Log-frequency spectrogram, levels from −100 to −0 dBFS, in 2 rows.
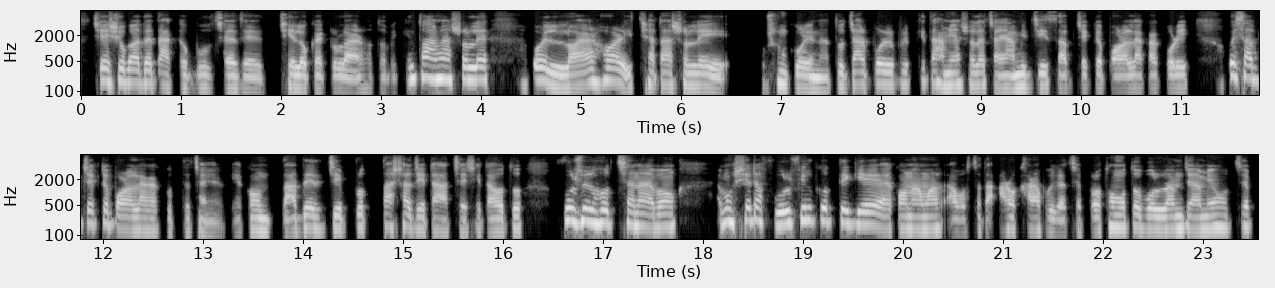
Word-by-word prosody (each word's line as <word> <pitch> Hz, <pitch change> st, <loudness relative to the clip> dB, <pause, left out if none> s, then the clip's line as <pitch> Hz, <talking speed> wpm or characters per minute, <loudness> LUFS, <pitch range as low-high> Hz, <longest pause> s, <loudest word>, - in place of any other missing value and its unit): সেই 175 Hz, -1 st, +2 dB
সুবাদে 160 Hz, -2 st, +2 dB
তাকে 125 Hz, -2 st, -3 dB
বলছে 120 Hz, -1 st, -4 dB
যে 110 Hz, -, -1 dB, 0.3 s
ছেলেওকে 120 Hz, -3 st, +2 dB
একটু 115 Hz, -, -8 dB
lawyer 100 Hz, 0 st, +3 dB
হতে 110 Hz, -, -22 dB
হবে। 210 Hz, -, -18 dB
কিন্তু 195 Hz, +3 st, 0 dB
আমি 195 Hz, +1 st, +5 dB
আসলে 185 Hz, 0 st, +4 dB, 0.5 s
ওই 180 Hz, -, +5 dB, 0.2 s
lawyer 135 Hz, +6 st, +2 dB
হওয়ার 175 Hz, -2 st, +2 dB
ইচ্ছাটা 145 Hz, +2 st, -4 dB
আসলে 135 Hz, -1 st, +1 dB, 0.6 s
পোষণ 140 Hz, +2 st, -3 dB
করি 120 Hz, -2 st, +3 dB
না। -, -, -1 dB
তো -, -, -3 dB
যার 145 Hz, 0 st, 0 dB
পরিপ্রেক্ষিতে 145 Hz, +2 st, -1 dB
আমি 135 Hz, 0 st, +2 dB
আসলে 135 Hz, -1 st, -2 dB
চাই 120 Hz, -, 0 dB
আমি 125 Hz, +2 st, +4 dB
যে 135 Hz, -, 0 dB
subject 125 Hz, 0 st, -3 dB
এ -, -, -3 dB
পড়ালেখা 115 Hz, +1 st, +1 dB
করি 125 Hz, -, +2 dB, 0.5 s
ওই 230 Hz, -, +6 dB
subject 185 Hz, -2 st, -1 dB
এ -, -, -1 dB
পড়ালেখা 130 Hz, -2 st, +2 dB
করতে 120 Hz, 0 st, -13 dB
চাই 120 Hz, -, -4 dB
আরকি। 95 Hz, -, -25 dB
এখন 130 Hz, +1 st, +1 dB, 0.2 s
তাদের 145 Hz, +3 st, +2 dB, 0.2 s
যে 145 Hz, -, +3 dB
প্রত্যাশা 155 Hz, +1 st, -2 dB
যেটা 130 Hz, -1 st, -1 dB
আছে -, -, -8 dB
সেটাও 125 Hz, -2 st, 0 dB
তো 140 Hz, -, +3 dB, 0.4 s
fulfill 215 Hz, -1 st, +4 dB
হচ্ছে 190 Hz, 0 st, 0 dB
না 165 Hz, -, +2 dB
এবং, 155 Hz, +1 st, +2 dB, 0.5 s
এবং 205 Hz, +3 st, +2 dB
সেটা 225 Hz, 0 st, +1 dB
fulfill 185 Hz, +6 st, +3 dB
করতে 210 Hz, -2 st, +1 dB
গিয়ে 175 Hz, -1 st, +4 dB, 0.2 s
এখন 140 Hz, +1 st, 0 dB
আমার 140 Hz, +1 st, +2 dB, 0.2 s
অবস্থাটা 120 Hz, 0 st, -4 dB
আরো 135 Hz, 0 st, +2 dB
খারাপ 130 Hz, -2 st, +1 dB
হয়ে 125 Hz, -2 st, -5 dB
যাচ্ছে। 115 Hz, +1 st, -4 dB
প্রথমত, 150 Hz, +3 st, +1 dB, 0.2 s
বললাম 140 Hz, 0 st, +4 dB
যে 140 Hz, -, 0 dB
আমি 140 Hz, +1 st, +1 dB
হচ্ছে 150 Hz, +2 st, -7 dB
140 Hz, 175 wpm, -22 LUFS, 125-170 Hz, 0.6 s, ওই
